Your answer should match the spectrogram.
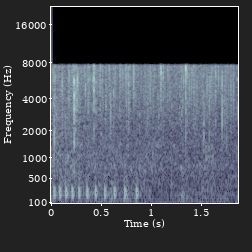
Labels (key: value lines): label: biophony, pulse
recorder: SoundTrap 500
